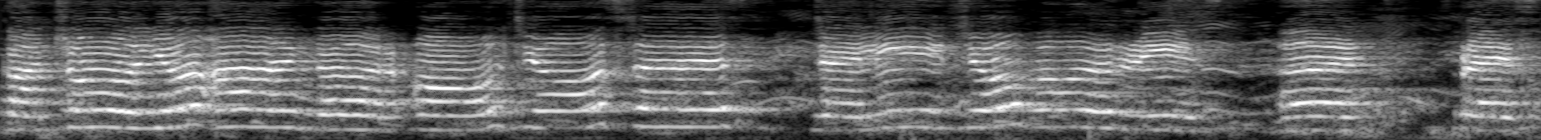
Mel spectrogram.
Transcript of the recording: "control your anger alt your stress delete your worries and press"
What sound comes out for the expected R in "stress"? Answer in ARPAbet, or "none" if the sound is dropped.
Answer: none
